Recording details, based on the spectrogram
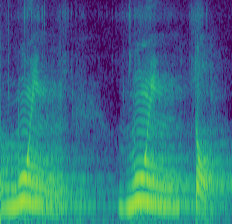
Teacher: que o som subiu na hora que você falou muito muito o som sobe e sai pela cavidade nasal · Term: ditongo nasal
